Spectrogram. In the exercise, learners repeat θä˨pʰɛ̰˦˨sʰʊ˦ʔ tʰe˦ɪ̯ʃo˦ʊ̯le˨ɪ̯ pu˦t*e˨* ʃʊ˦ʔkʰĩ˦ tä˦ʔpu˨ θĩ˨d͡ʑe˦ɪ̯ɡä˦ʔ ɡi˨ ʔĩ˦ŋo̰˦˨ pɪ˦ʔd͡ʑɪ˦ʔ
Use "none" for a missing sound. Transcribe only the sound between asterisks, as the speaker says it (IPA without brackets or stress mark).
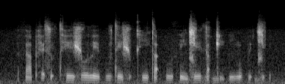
e˨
